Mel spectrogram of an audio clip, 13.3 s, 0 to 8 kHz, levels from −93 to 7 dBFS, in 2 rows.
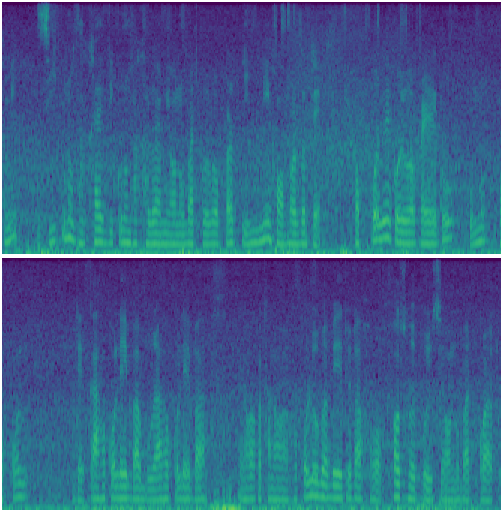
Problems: background sounds at intervals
